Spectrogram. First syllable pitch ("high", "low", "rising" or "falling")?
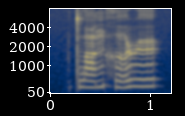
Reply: rising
